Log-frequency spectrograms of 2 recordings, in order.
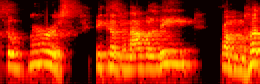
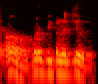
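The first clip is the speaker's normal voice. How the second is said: much softer, lower mock despair; hushed worry; 5 semitones lower, 11 dB quieter, faster than usual. Speaker imitating teachers when covid hit, hushed and worried. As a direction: let it sink under the worry.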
